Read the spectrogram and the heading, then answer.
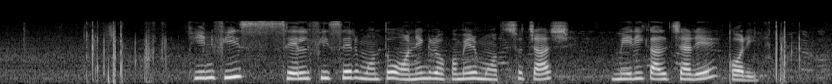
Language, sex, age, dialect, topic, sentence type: Bengali, female, 18-24, Western, agriculture, statement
